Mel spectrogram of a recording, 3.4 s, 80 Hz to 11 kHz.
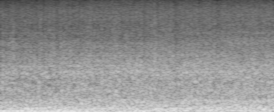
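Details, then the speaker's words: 2003 Honda Odyssey V6 after a tune-up replacing counterfeit plugs, during a 0-to-60 run under hard acceleration: steady, even engine roar with no stumbles or missed beats, smooth strong power; healthy acceleration without misfire. "0 to 60 run oh man this man is some good power that's smooth"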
